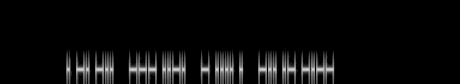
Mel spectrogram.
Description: Morse code, heard as a keyed tone, about 50 wpm, 700 Hz. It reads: END OF THE DAY
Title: Sets of 4 Words 50wpm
